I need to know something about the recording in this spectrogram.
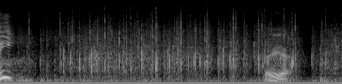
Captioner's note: audience applauding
